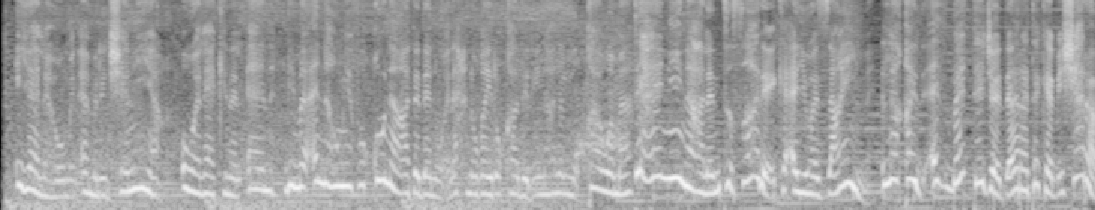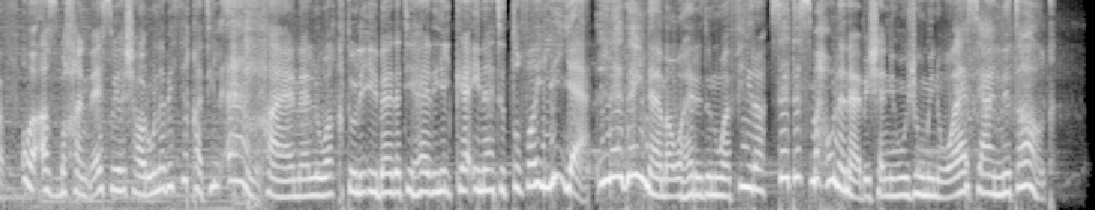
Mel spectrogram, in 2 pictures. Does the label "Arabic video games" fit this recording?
Yes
